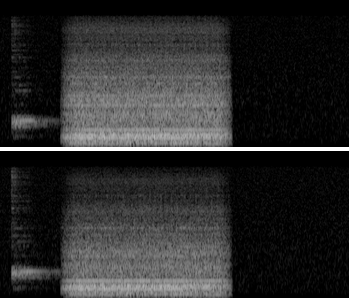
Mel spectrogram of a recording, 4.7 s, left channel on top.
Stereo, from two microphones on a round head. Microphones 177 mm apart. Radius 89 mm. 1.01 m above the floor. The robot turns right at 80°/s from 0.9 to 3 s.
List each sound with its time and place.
0.1 s a cowbell: 25° right (ahead or behind), 9 m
